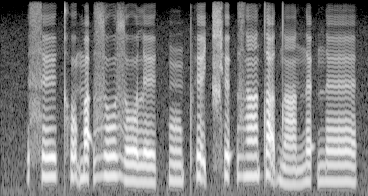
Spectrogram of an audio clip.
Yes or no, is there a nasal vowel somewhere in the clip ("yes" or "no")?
yes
